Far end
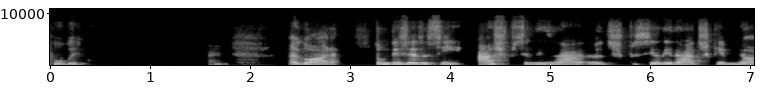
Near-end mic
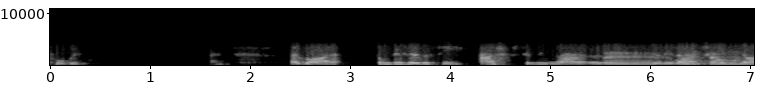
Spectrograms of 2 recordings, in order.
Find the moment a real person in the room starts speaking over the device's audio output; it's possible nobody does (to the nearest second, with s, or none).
6 s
